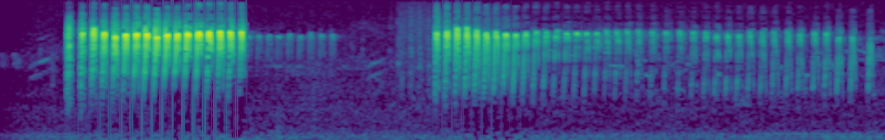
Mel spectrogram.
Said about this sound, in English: Brown-headed cowbird.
